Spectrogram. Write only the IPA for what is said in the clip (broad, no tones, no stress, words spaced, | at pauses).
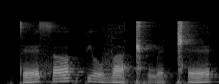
tɛsʌ | pʲo vaɡ͡ǁowɛ ǁʰɛ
